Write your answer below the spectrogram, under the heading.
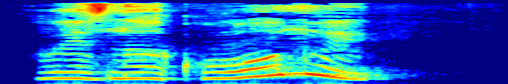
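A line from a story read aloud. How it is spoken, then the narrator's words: Booming drawl. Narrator (Russian): прогремел он, растягивая слова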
